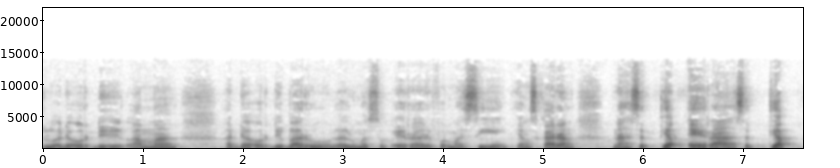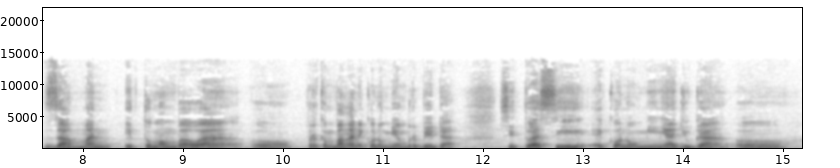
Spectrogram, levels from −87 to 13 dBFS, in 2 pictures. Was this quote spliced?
no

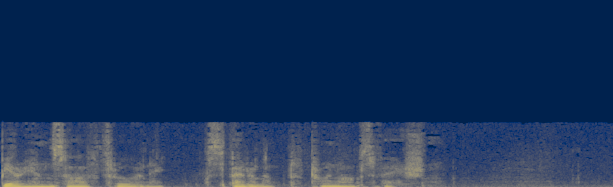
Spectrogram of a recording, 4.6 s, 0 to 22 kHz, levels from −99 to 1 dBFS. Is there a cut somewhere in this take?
yes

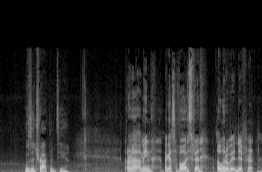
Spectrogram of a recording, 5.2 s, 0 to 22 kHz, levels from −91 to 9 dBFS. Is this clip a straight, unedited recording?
yes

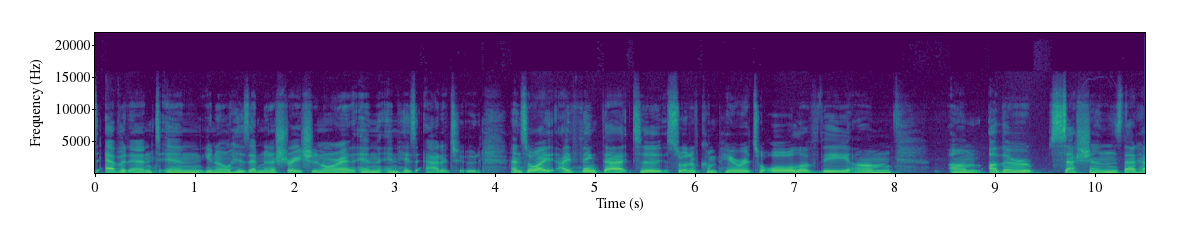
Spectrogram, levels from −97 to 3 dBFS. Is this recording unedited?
yes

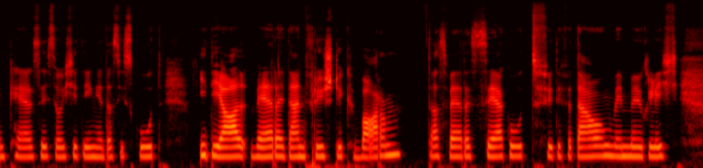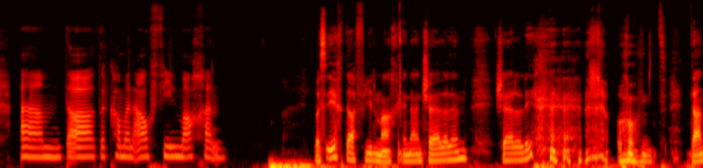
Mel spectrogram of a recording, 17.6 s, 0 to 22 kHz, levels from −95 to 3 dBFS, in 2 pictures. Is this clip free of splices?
no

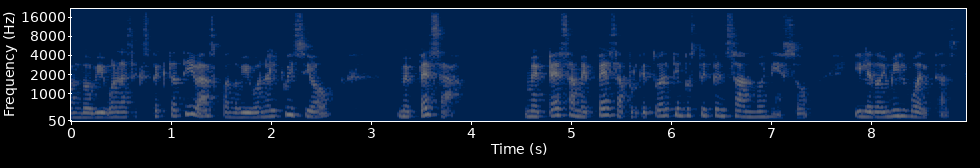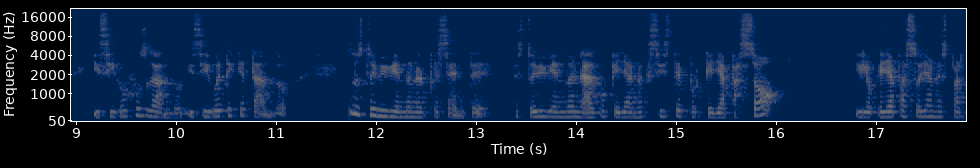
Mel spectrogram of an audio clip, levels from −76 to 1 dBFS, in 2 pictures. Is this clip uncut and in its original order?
no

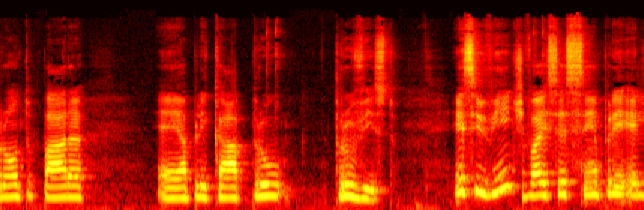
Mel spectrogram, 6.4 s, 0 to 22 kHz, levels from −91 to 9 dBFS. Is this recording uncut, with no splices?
no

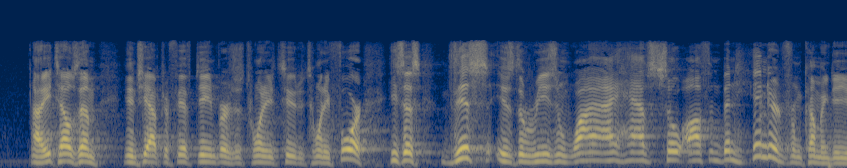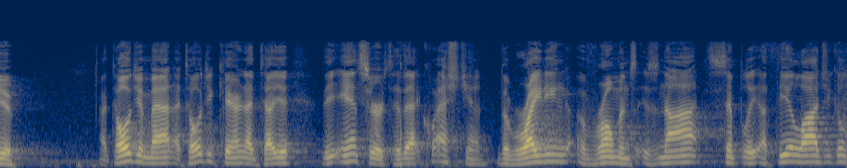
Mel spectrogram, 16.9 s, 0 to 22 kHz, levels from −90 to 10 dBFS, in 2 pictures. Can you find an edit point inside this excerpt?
yes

